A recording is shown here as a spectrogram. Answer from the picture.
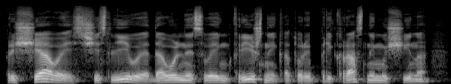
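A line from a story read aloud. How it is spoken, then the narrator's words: Plain. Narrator (Russian): сказала она Дженни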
